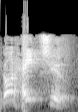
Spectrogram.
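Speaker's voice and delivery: imitating a harsh minister condemning his flock; condemning preacher. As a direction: thunder it at the congregation. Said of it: "this minister was saying".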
